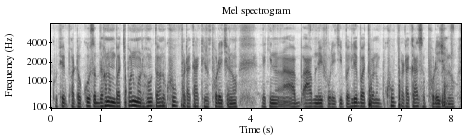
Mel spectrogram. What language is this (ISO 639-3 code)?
mai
